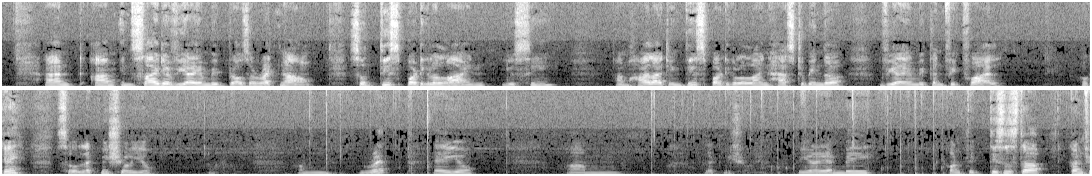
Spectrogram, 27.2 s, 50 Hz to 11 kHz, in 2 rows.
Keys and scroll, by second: 16.3 alt+1, 17.3-19.2 typing, 21.7-25.8 typing.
